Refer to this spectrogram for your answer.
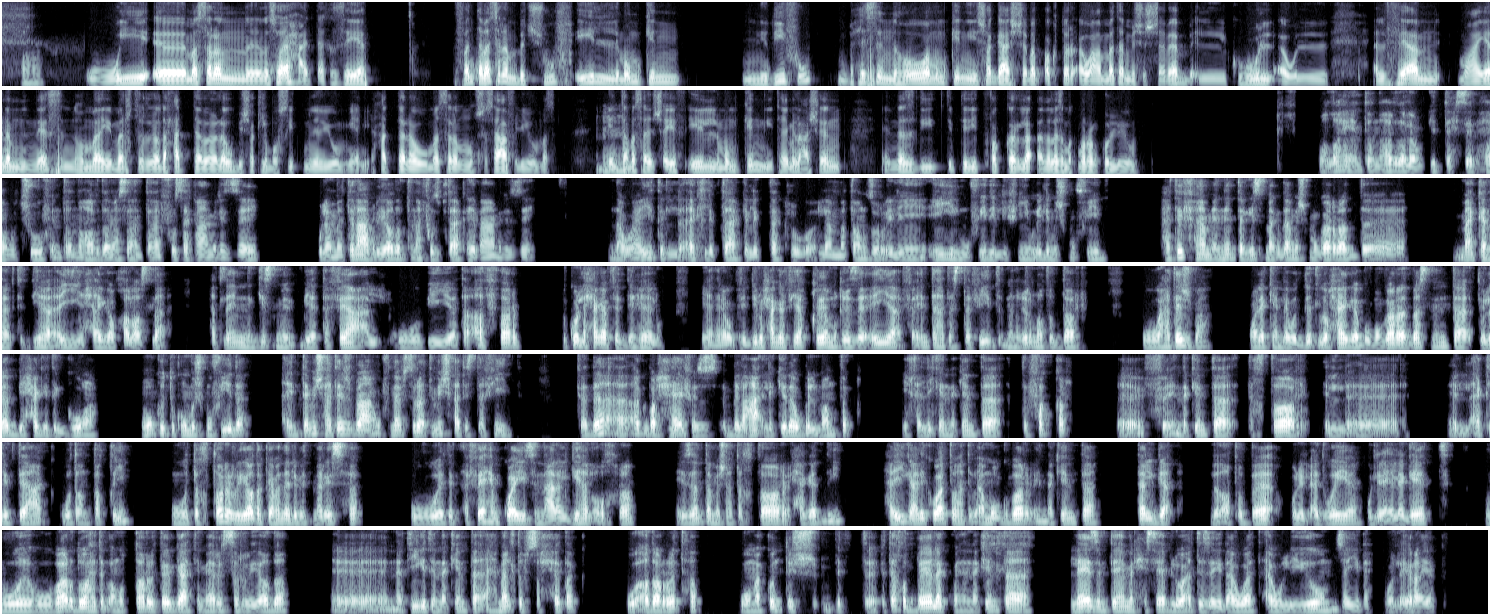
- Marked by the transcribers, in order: tsk; tapping; other background noise
- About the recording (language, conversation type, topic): Arabic, unstructured, هل بتخاف من عواقب إنك تهمل صحتك البدنية؟
- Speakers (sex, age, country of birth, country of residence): male, 20-24, Egypt, Egypt; male, 40-44, Egypt, Egypt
